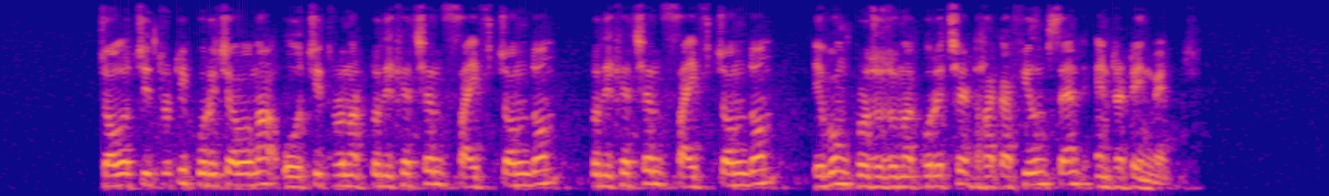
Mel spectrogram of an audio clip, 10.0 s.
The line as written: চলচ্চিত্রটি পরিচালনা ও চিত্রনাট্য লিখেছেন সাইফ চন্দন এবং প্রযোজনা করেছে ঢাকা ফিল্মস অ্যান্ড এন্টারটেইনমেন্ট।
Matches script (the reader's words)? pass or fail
fail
